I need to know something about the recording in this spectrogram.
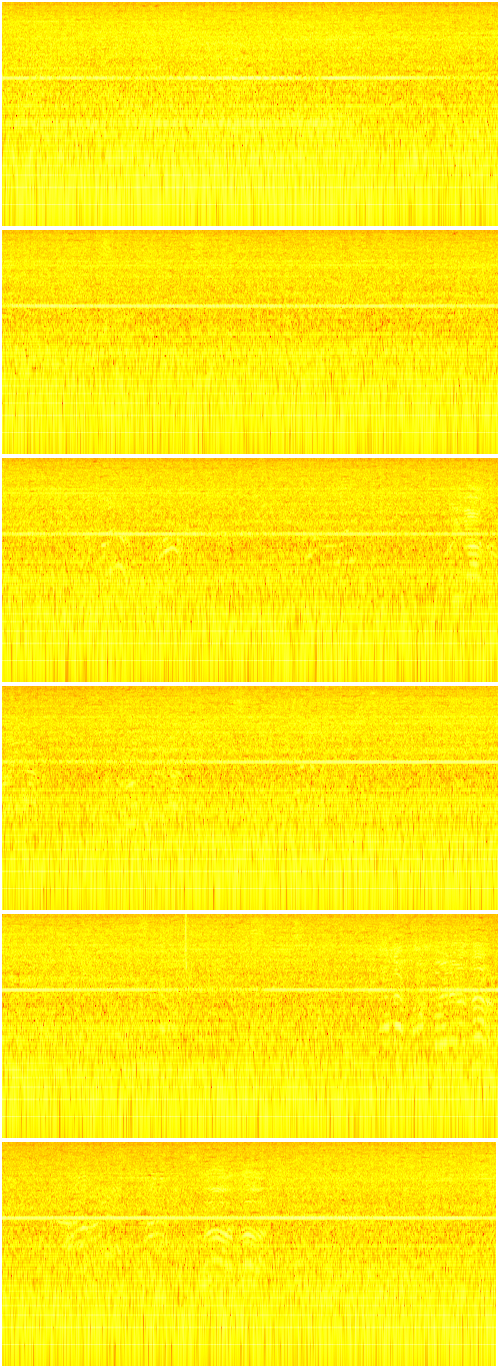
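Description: An aircraft engine drones steadily with a low roar throughout.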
